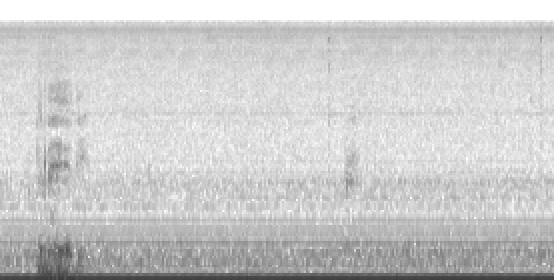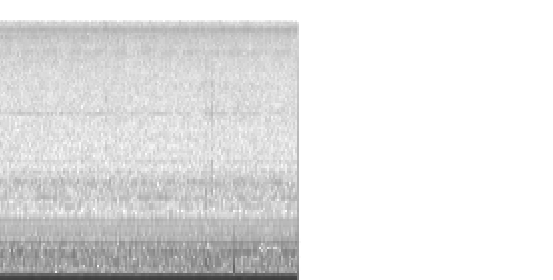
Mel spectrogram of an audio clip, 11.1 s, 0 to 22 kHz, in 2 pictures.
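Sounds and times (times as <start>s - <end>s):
steady electrical hum: 0.0s - 8.6s.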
